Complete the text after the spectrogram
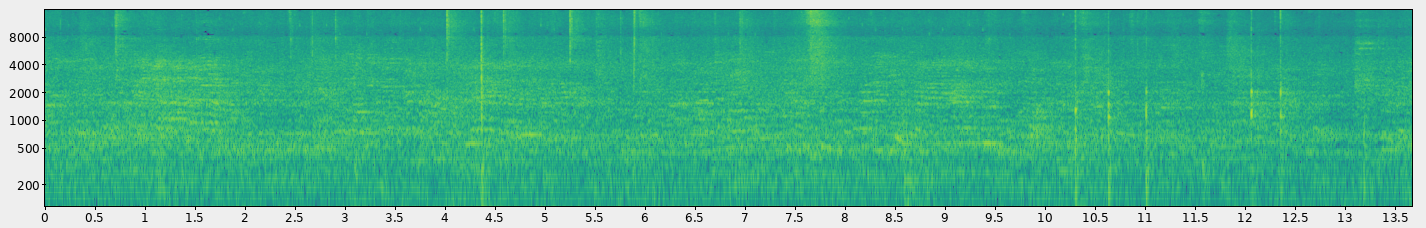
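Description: A knife chops through fish with sharp knocks.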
